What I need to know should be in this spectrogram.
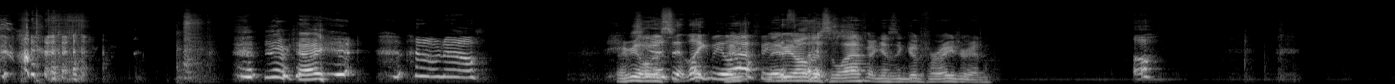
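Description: A young woman laughs and talks close by.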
